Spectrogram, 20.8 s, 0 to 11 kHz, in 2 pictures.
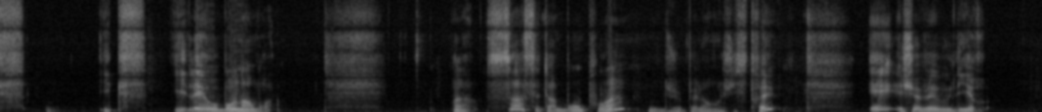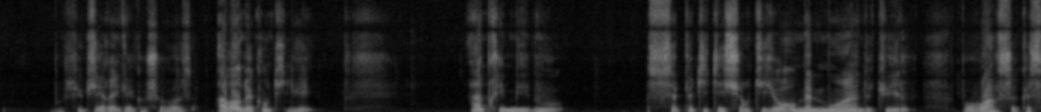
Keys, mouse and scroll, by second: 1.7-2.1 scroll down 1, 2.5 right click, 4.0 KP_0, 4.7-5.0 scroll down 1, 5.4-6.5 drag, 6.2 typing, 7.2 ctrl+s, 7.9-8.6 ctrl+right drag, 9.0-12.2 drag, 12.5 right click.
